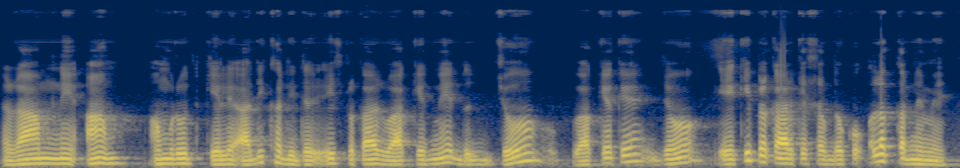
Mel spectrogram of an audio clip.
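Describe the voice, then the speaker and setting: A man's voice: lowish voice, expressive, slow pace. A man teaching a lesson to camera, repeating himself often and correcting himself as he goes. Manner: repeats itself, with fillers and self-corrections. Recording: dull lo-fi recording.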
